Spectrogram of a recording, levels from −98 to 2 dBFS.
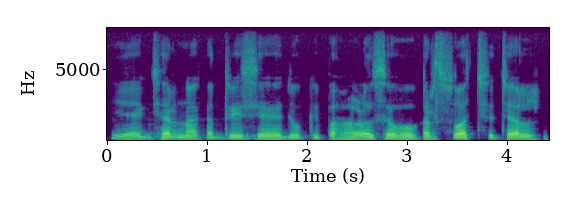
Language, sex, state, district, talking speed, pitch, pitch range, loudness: Hindi, male, Uttar Pradesh, Varanasi, 190 wpm, 130 Hz, 120-135 Hz, -23 LUFS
